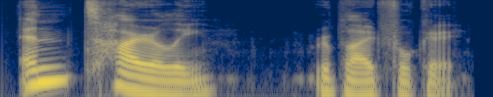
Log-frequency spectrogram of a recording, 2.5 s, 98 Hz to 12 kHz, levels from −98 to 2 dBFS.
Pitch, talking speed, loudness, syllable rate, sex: 140 Hz, 75 wpm, -19 LUFS, 4.7 syllables/s, male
